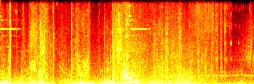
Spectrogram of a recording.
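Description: Blaster shots zap and crackle in rapid bursts.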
